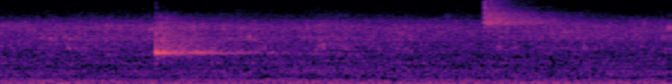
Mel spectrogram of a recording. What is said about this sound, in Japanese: わしの顔から垂れた汗の水しぶきにびっくりする？それはまあ我慢せよ。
